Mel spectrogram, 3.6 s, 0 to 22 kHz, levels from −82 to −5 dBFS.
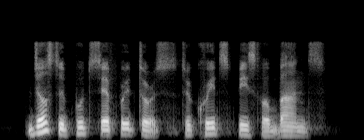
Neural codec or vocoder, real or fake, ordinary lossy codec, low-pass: codec, 16 kHz in and 24 kHz out, 0.9 kbps, LongCat-Audio-Codec, four codebook decoder; fake; none; 7.2 kHz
